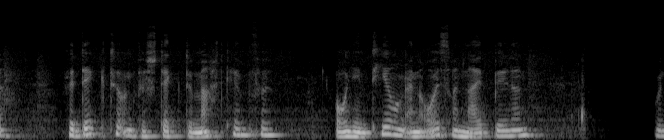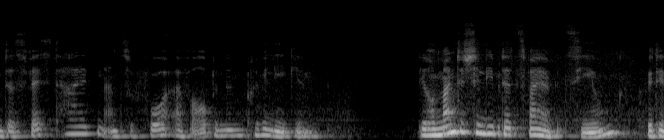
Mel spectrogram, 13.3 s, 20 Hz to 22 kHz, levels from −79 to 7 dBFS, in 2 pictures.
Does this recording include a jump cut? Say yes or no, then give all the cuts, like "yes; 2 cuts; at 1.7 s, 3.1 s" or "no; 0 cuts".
no; 0 cuts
